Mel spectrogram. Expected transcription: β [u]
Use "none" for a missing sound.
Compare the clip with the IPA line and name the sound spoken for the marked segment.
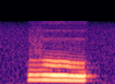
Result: u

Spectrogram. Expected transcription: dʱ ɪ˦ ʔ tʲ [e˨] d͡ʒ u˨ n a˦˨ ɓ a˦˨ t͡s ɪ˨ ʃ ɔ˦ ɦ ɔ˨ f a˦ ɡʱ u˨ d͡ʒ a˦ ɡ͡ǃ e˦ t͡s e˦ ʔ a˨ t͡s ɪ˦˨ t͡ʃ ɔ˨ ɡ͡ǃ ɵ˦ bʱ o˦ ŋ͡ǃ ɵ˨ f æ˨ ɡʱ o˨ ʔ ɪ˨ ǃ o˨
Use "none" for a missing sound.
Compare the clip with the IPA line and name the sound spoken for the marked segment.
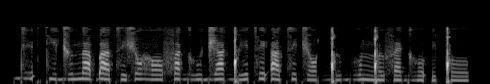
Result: e˨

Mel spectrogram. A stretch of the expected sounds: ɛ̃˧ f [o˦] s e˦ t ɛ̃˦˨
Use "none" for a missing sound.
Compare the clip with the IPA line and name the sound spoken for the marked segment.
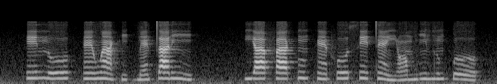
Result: o˦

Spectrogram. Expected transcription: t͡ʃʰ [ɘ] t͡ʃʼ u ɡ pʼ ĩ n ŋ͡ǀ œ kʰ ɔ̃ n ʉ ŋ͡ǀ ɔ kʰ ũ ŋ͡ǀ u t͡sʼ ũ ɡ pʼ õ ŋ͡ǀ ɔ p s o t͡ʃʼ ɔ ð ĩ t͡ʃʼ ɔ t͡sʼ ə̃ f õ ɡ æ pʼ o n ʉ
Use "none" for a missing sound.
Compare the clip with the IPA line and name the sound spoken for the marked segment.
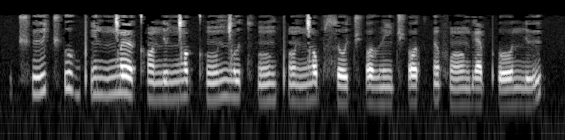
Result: ʉ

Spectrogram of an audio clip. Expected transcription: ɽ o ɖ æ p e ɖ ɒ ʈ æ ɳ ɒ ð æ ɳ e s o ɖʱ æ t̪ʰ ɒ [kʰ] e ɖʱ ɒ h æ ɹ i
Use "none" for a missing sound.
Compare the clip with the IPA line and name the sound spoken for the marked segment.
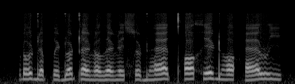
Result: x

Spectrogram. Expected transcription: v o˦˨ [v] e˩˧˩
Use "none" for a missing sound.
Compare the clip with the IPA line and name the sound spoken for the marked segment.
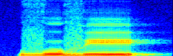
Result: v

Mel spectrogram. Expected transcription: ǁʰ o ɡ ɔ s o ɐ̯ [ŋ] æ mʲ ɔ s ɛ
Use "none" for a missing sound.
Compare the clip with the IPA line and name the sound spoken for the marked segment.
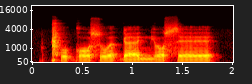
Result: ɠ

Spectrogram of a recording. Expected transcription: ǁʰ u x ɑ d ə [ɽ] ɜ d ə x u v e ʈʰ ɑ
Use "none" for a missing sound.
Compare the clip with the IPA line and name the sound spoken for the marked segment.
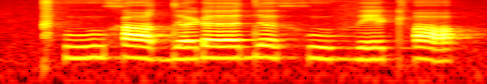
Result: ɽ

